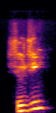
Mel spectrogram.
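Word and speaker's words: Tsuji: How do you say TS in Japanese? Shuji? Yeah, What? the T will be silent.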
